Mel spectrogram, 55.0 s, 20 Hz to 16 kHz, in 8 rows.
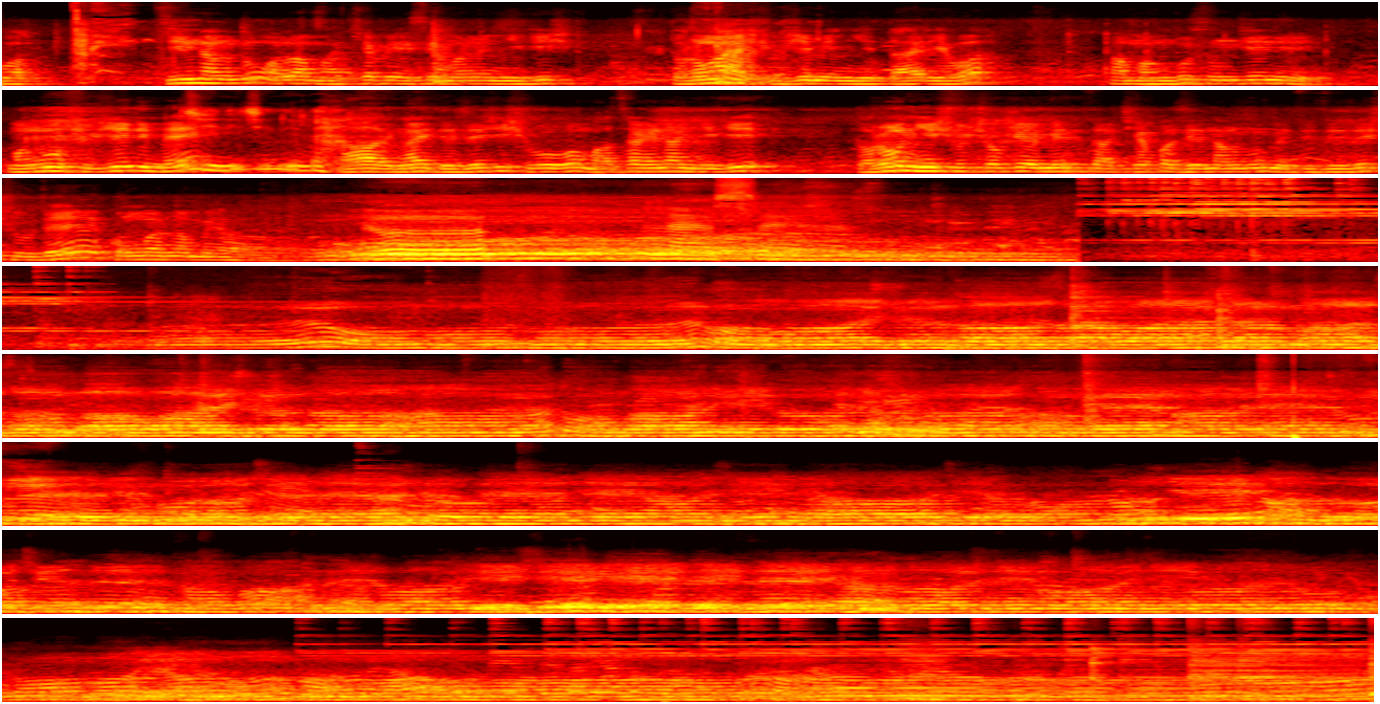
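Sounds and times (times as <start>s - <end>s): men chanting prayers: 3.4s - 5.0s, 5.6s - 19.2s, 21.1s - 55.0s
hand bells ringing: 19.2s - 22.3s, 49.6s - 55.0s.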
